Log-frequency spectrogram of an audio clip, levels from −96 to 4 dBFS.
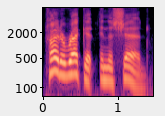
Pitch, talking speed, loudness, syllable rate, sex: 170 Hz, 285 wpm, -16 LUFS, 5.3 syllables/s, male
